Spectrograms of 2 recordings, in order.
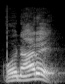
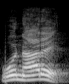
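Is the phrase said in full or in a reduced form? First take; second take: reduced; reduced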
